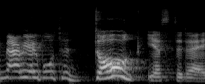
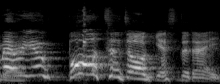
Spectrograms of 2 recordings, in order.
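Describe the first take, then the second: First: The word dog carries the main stress. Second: The word bought carries the main stress. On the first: It was a dog, not a frog. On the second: The dog was bought, not stolen.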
